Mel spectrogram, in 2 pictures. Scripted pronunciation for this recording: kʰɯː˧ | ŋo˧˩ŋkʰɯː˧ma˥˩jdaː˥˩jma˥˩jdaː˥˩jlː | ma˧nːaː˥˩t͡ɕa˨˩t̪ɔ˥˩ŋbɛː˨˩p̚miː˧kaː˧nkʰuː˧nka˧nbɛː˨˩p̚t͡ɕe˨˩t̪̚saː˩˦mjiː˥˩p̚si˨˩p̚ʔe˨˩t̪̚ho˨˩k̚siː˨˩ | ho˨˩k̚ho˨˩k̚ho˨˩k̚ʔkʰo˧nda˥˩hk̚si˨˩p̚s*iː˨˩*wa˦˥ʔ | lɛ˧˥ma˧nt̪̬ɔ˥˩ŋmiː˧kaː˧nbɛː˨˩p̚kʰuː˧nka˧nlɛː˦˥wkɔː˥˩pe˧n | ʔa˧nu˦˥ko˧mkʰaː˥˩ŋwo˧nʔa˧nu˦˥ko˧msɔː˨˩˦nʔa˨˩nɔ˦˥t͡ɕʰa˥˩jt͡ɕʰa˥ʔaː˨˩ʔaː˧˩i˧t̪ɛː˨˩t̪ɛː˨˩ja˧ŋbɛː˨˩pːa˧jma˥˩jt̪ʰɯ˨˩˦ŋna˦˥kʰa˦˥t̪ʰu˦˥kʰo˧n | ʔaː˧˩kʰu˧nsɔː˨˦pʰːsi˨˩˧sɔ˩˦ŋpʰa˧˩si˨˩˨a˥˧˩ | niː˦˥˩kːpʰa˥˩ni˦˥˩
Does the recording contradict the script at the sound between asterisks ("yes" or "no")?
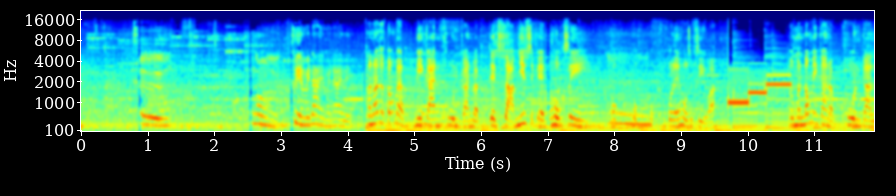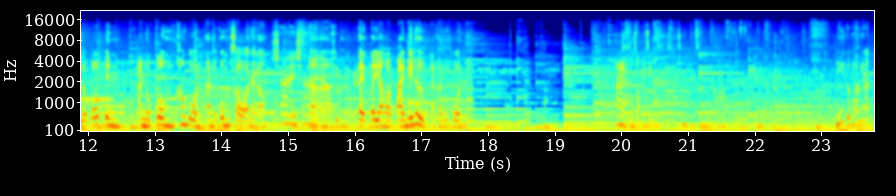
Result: no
